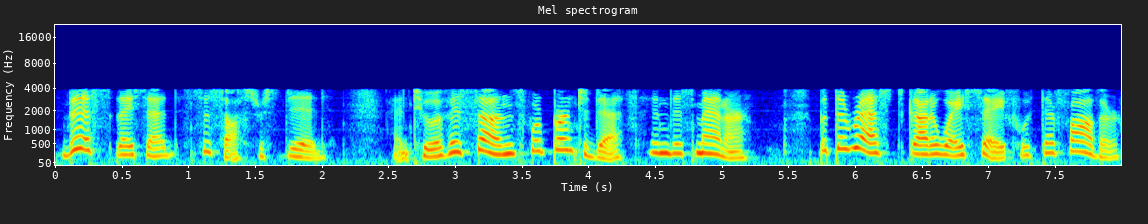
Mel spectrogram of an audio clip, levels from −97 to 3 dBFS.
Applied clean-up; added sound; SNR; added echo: none; none; none; none.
